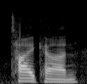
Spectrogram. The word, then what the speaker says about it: Taycan: lovely brand new 2020 porsche tycoon tycoon that's just what it is taikon turbo this particular model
